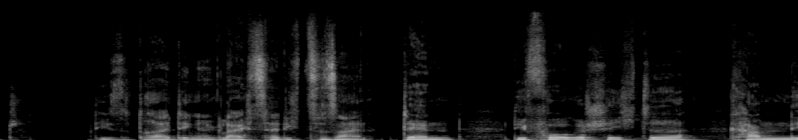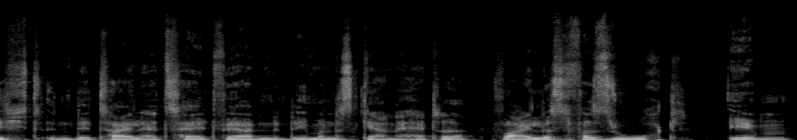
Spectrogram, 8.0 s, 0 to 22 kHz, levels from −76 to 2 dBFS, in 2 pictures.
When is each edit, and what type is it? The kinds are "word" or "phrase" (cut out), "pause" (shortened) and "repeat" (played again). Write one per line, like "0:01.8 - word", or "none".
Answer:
0:01.9 - pause
0:03.6 - word
0:04.4 - word
0:05.8 - word
0:06.4 - pause

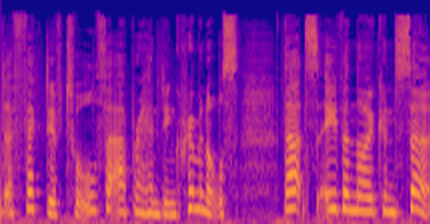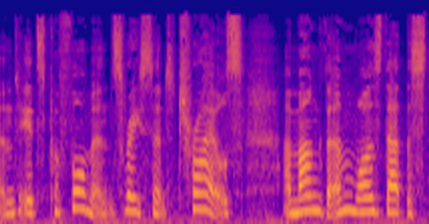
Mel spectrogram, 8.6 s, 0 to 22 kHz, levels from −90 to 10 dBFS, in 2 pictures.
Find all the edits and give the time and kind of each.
0:04.4 - word
0:05.5 - phrase

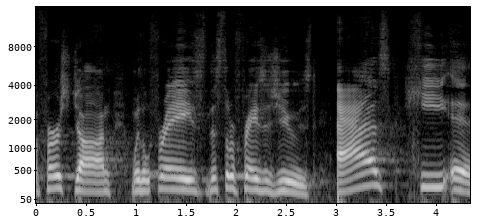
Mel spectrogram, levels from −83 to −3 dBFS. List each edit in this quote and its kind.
0:01.1 - word

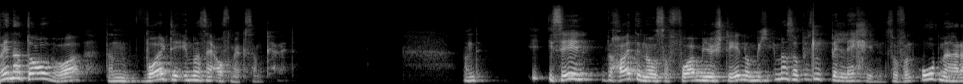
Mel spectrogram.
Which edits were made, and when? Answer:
none

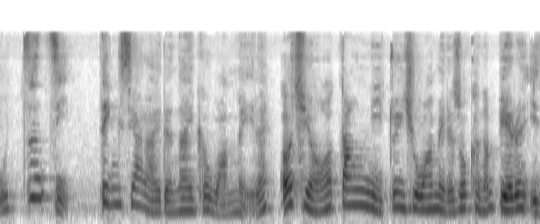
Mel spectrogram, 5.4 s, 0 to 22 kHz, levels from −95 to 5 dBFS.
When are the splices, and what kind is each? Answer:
0:02.7 - pause

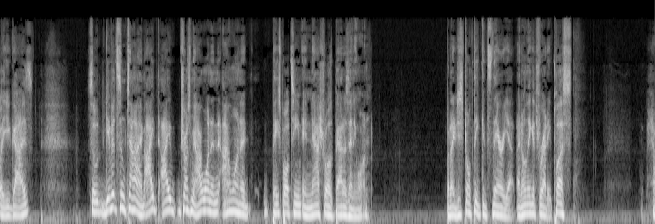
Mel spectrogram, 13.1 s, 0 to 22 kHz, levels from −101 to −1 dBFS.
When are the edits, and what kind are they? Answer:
0:06.0 - word

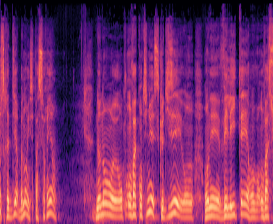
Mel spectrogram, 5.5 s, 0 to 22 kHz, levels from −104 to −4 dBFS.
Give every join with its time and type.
none

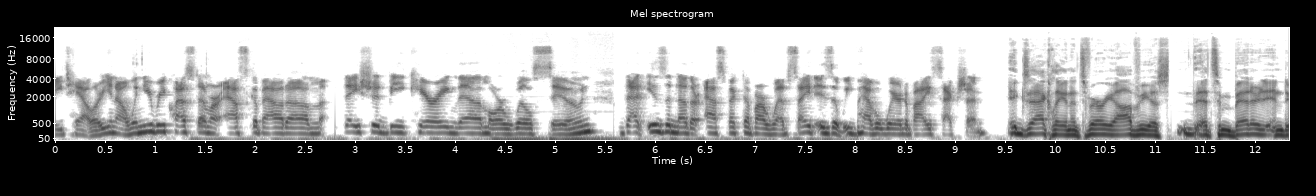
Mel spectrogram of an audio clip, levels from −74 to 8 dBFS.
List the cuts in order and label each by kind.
0:08.0 - word

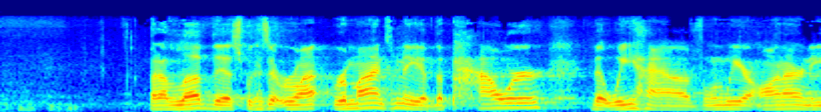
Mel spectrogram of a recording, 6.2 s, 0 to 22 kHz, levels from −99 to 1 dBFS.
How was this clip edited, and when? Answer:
none

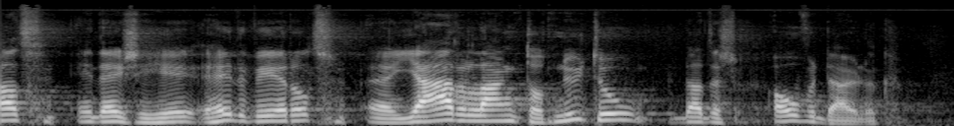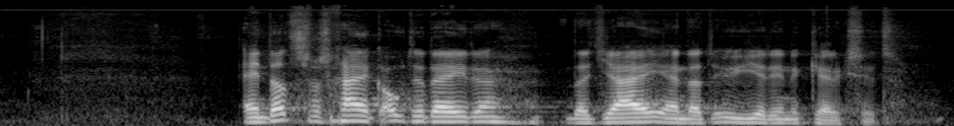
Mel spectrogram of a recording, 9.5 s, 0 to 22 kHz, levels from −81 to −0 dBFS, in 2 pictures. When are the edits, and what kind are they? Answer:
none

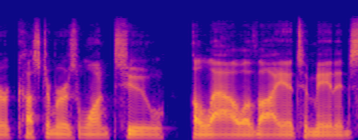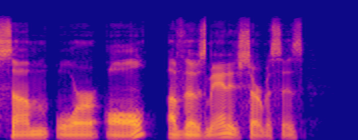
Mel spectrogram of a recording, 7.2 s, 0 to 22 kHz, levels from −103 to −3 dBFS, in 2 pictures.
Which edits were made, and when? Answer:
0:01.8 - pause
0:05.1 - pause

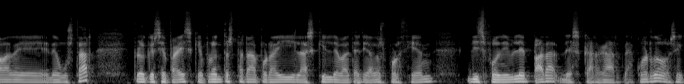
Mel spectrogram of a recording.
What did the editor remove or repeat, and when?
0:01.9 - word

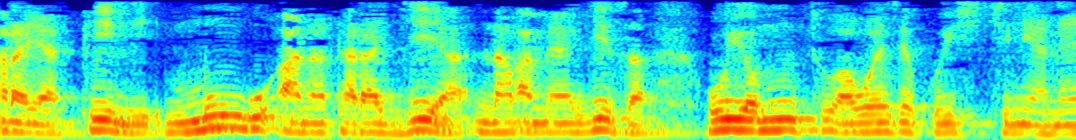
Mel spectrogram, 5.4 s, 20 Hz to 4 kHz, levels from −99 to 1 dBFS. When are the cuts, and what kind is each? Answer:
0:02.6 - phrase

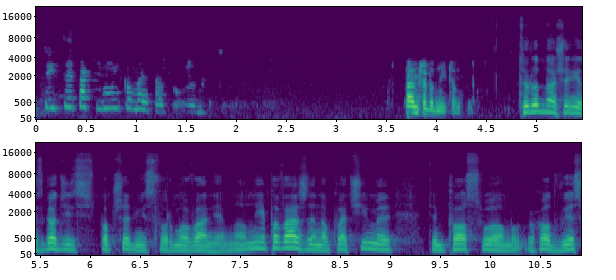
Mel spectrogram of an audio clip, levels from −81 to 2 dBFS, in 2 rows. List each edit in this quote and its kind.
none

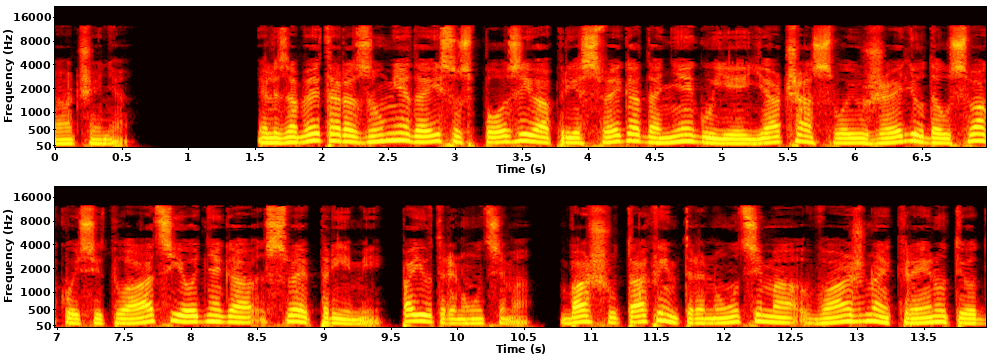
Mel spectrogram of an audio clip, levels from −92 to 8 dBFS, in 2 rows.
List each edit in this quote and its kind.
0:09.8 - word
0:10.6 - pause

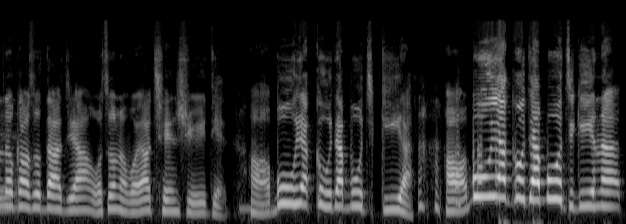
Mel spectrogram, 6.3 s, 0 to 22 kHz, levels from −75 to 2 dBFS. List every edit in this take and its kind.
none

